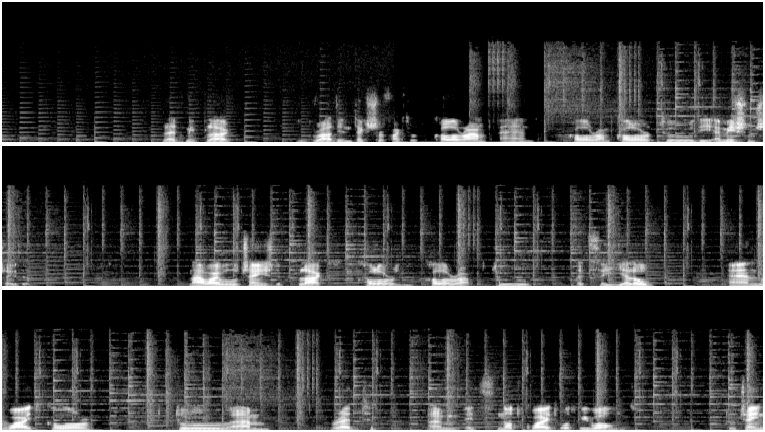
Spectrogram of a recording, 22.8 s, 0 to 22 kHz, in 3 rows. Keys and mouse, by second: 0.6 click, 2.3-3.9 drag, 4.3 click, 5.6-7.0 drag, 8.3 click, 11.8 click, 15.0 click, 19.4 click.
